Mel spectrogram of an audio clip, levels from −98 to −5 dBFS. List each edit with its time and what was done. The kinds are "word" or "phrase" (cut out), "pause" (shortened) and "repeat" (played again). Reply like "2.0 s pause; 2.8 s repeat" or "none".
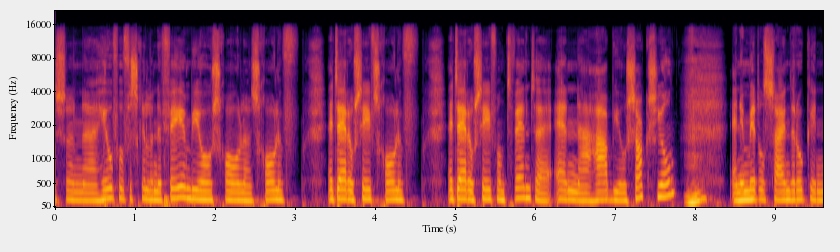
4.0 s repeat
